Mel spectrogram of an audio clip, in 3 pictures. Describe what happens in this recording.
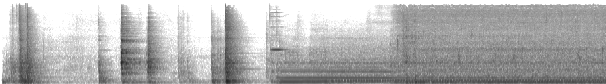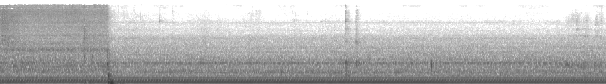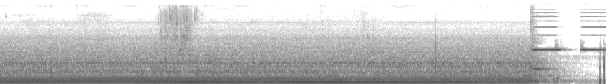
I opened the microwave, put a plate of food in it, then turned it on, then decided to wash my hands before eating, then the microwave turned off.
